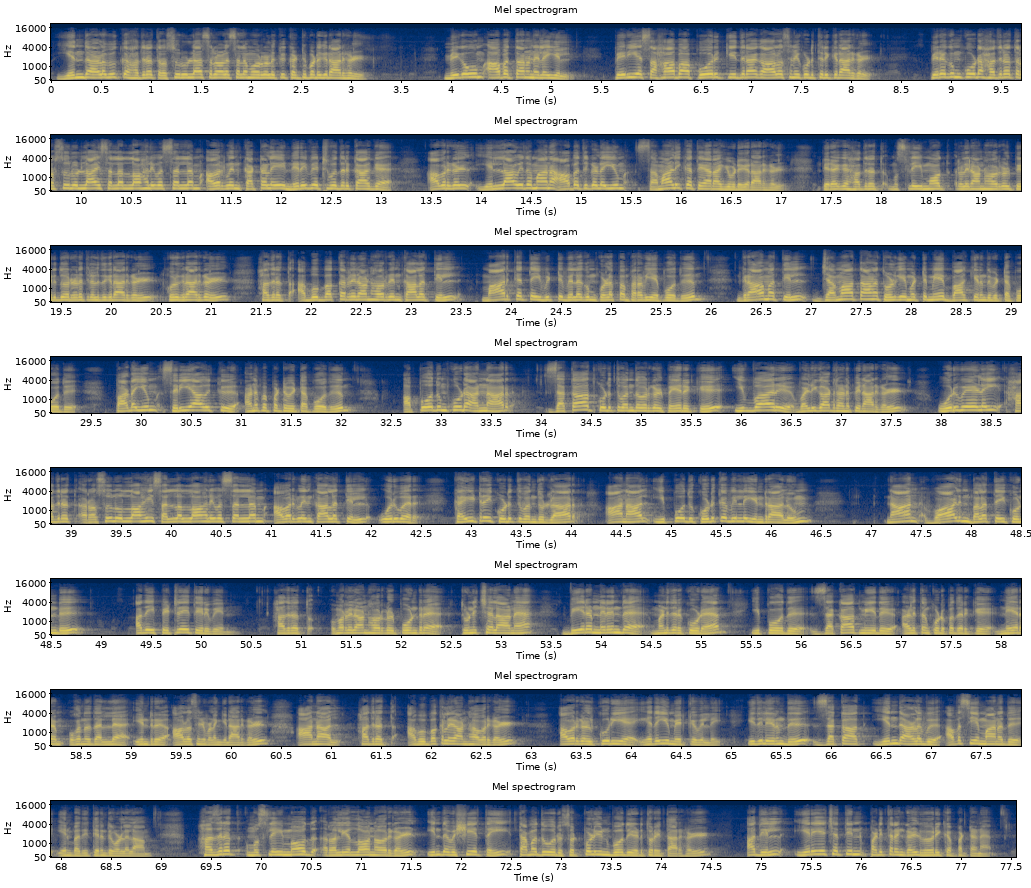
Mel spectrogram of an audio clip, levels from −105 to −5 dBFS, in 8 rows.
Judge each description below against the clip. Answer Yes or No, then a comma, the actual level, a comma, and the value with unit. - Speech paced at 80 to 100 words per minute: No, average, 110 wpm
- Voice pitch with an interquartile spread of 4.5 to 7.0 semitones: No, average, 3.9 semitones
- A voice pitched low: No, medium, 185 Hz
